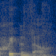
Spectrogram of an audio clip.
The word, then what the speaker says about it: Weepinbell: Weepinbell. That's how you say it. You say it Weepinbell. What do you why would you say it any other way?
